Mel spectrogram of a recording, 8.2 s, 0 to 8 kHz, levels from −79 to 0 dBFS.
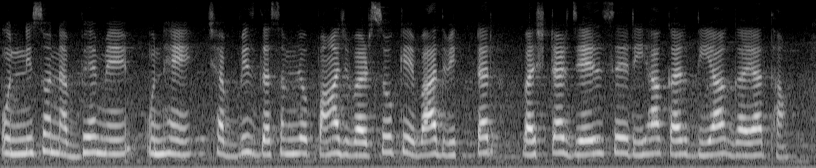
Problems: none marked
